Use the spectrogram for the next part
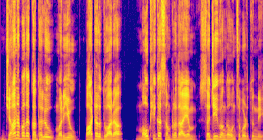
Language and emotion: Telugu, neutral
